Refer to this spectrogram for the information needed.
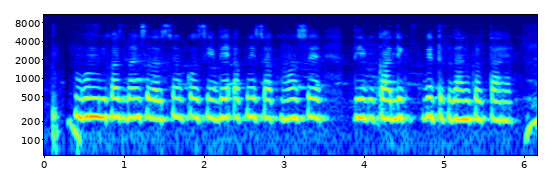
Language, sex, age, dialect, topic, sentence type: Hindi, female, 25-30, Awadhi Bundeli, banking, statement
